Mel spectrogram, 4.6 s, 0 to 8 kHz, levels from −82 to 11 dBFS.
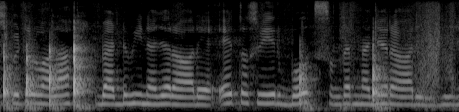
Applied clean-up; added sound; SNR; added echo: none; Knock; -1 dB; none.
